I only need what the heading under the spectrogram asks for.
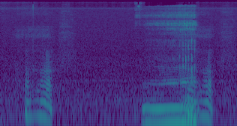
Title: Snorey snores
